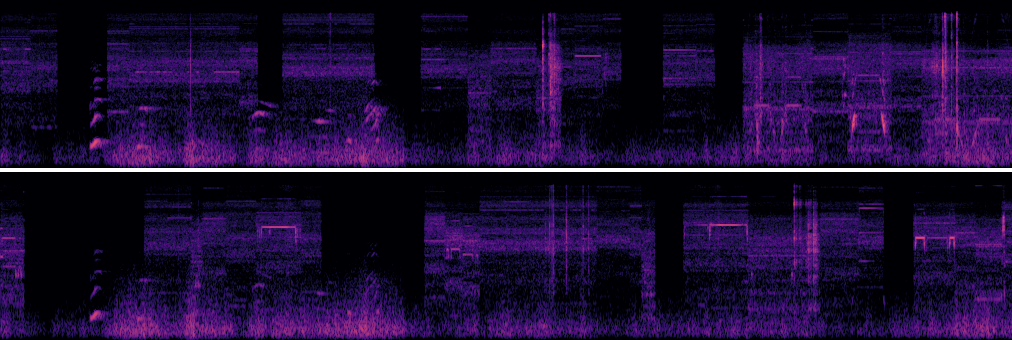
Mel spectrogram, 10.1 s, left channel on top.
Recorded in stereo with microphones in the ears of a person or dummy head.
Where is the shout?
60° left (ahead or behind); by 3.9 s 70° left (ahead or behind).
